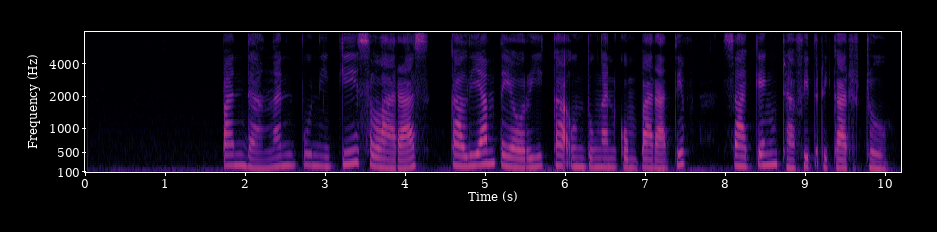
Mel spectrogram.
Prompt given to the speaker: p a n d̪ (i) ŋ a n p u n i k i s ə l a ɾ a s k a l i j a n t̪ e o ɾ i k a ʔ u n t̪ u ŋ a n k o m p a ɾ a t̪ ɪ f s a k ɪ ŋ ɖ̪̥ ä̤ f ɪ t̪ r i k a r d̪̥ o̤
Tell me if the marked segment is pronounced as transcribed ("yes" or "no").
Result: no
